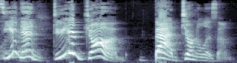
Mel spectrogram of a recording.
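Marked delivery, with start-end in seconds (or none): 0.0-1.7 put-on very loud, high, swooping childlike yelling voice. Reading a politician's tweets in a childlike voice, as a joke: childlike Shatner voice reading Trump tweets. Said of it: "That's the voice that I read all of Donald Trump's tweets in".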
